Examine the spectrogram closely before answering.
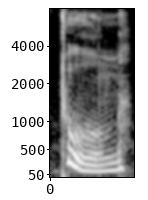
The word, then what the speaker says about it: Thumb: didn't say thank you thumb pronounced tomb this flower is sometimes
